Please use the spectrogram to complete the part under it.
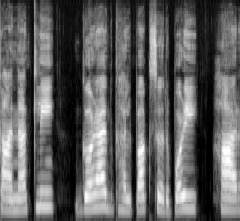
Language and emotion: Goan Konkani, neutral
